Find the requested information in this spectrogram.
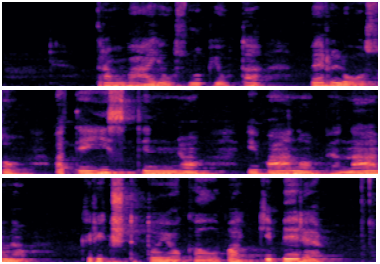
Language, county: Lithuanian, Panevėžys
